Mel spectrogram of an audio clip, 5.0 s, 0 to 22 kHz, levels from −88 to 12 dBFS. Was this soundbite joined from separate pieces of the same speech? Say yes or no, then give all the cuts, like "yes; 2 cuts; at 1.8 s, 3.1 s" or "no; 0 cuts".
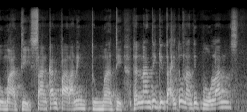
no; 0 cuts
